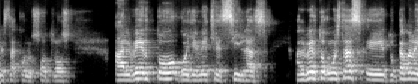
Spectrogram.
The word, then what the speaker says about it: Silas: Y normalmente en México yo lo pronuncio como Sillas, pero el origen es irlandés y sí se pronuncia Silas.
